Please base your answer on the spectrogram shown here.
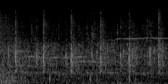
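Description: A crowd at a CS:GO grand final between Virtus.pro and TSM claps steadily, with scattered individual claps standing out over a soft, moderate-level murmur.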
